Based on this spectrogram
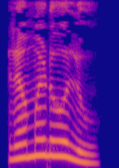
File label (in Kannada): "ರಮಡೋಲು", Kannada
